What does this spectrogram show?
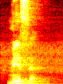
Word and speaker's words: mesa: I'll change paper here miza can you repeat it me this this e here as sound e e m the S sounds like Z okay so it's not this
